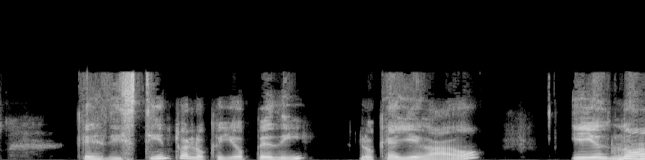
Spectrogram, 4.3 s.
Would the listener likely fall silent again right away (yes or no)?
yes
